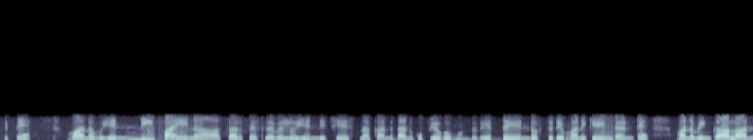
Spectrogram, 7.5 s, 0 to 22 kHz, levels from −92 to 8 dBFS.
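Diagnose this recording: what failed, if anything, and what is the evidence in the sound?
The speech passed through the Bluetooth CVSD headset codec: a 64 kbps one-bit delta stream whose adaptive step cannot keep up with fast, loud high content. The band runs from 250 Hz to 3.5 kHz, s sounds turn scratchy, and a granular hiss sits under the speech throughout.

Bit errors on the Bluetooth voice link hit from 1.47 to 2.02 s and again from 6.00 to 6.17 s. Each flipped bit nudges the step only slightly and decays, so there are no sharp clicks, just a rushing crackle, noticeably heavier in the second burst.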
